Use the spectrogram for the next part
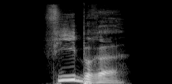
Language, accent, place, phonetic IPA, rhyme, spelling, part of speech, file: German, Germany, Berlin, [ˈfiːbʁə], -iːbʁə, fiebre, verb, De-fiebre.ogg
- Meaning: inflection of fiebern: 1. first-person singular present 2. first/third-person singular subjunctive I 3. singular imperative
